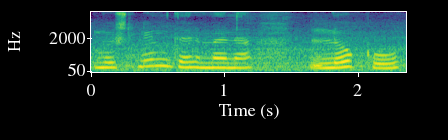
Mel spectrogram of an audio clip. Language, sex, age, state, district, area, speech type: Gujarati, female, 18-30, Gujarat, Valsad, rural, spontaneous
